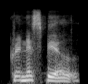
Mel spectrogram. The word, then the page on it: cranesbill: Indian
